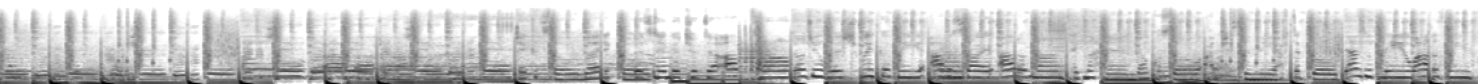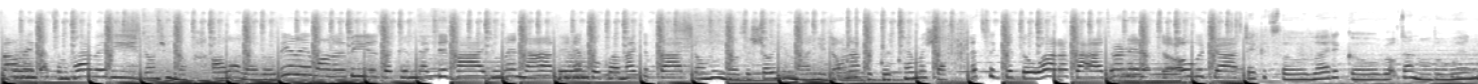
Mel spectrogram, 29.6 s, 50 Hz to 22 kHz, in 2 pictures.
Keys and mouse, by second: 1.9 click, 2.5 shift+click, 2.9 z, 4.4 z, 5.1 click, 7.0 z, 7.7 z, 8.6 z, 9.4 click, 10.3 r, 12.7 click, 12.9 s, 13.7 z, 14.3 s, 16.4 click, 16.8 s, 18.6 g, 19.7 x, 20.8 shift+drag, 21.3 click, 21.7 shift+click, 22.4 click, 22.8 click, 23.0 Tab, 24.2 shift+click, 24.6 g, 25.9 z, 26.7 click, 27.3 z, 28.1 g.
